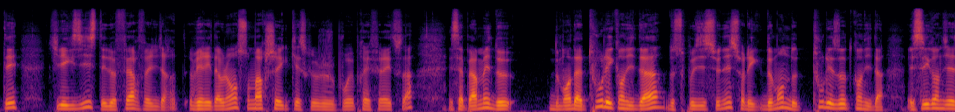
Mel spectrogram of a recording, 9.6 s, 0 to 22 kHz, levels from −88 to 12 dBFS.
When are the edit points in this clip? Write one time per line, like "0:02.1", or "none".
none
